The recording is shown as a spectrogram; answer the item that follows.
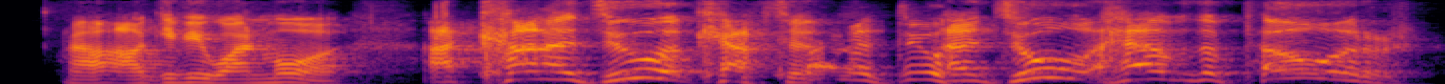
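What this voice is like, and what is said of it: Scotty impression, Scottish accent. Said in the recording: “do a Scotty impression?”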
